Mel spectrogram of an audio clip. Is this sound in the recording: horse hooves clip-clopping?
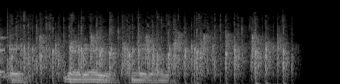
no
